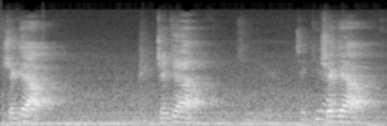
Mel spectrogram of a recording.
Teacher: I'm not even pronouncing that t right there I'm saying it fast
